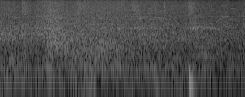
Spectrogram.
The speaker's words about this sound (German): Draußen regnete es in dünnen Fäden. Die Wellen schlugen auf den Strand und schäumten über die Bojen, das Geröll, den Sand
